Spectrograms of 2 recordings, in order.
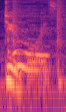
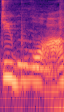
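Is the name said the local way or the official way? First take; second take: local; official. First: The name is said the local way. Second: The name is said the official way. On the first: This is how people in the area say it. The speaker calls it wrong. "people around here are dumb, and so it's called Dubois" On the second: This is how the name is properly pronounced. The speaker calls it right. "It is pronounced Dubois"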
